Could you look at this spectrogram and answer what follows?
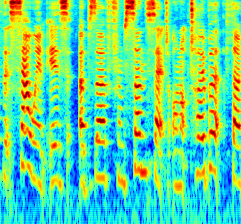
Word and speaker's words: Samhain: It says Samhain, and it is pronounced Samhain. It doesn't look like it is, but this is a holiday.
